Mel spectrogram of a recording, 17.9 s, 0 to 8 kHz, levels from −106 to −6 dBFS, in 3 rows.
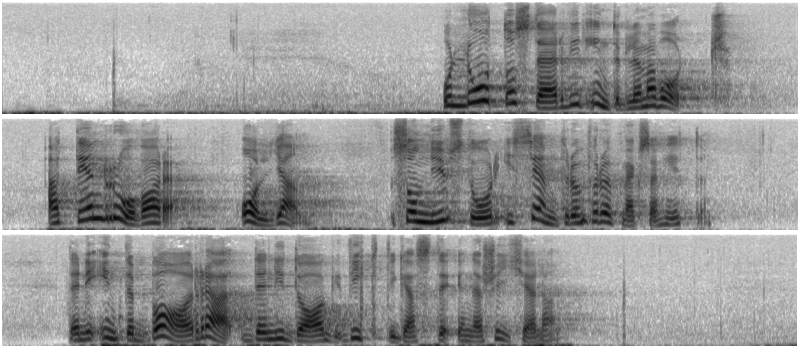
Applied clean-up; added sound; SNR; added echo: neural mask model Resemble Enhance denoiser.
